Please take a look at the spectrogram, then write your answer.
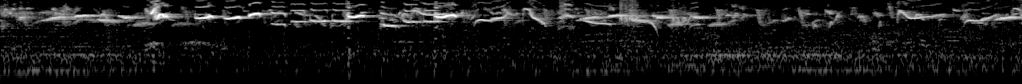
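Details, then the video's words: Morning therapy recording of Oriental magpie-robin, meant to stir kept birds into song: bright, rapid whistles and twittering slurs, loud bursts early, then softer continuous warbling. "TERAPI KACER BIKIN RAMAI OCEHAN DI PAGI HARI"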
